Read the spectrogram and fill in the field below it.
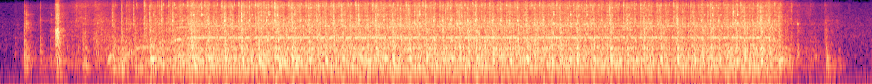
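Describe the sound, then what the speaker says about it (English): A sewing machine runs an overlock stitch on Velcro for a belt: a steady, loud, fast mechanical chatter that starts after a few clicks, holds evenly for about six seconds, then winds down and stops, close and alone. "Basically, I'm making an overlock stitch."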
